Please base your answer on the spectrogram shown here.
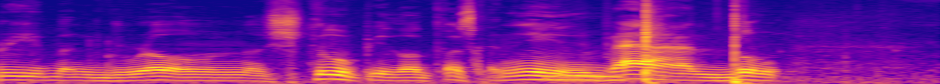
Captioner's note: slapping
